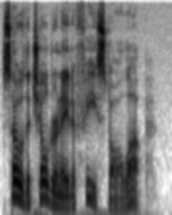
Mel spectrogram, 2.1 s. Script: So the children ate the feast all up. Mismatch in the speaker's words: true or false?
true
